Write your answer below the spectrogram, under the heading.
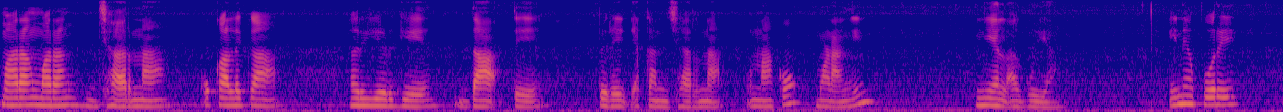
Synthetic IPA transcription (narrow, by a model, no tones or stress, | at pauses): maɾaŋmaɾaŋd͡ʒʱaɾna | ɔkalɛkaʔ | həɾijəɽɡɛd̪aʔt̪ɛ | pɛɾɛc̚ˀʔakand͡ʒʱaɾna | ɔnakɔmaɽ̃aŋiɲ | ɲiɛlaɡuja | inəpɔɾɛ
